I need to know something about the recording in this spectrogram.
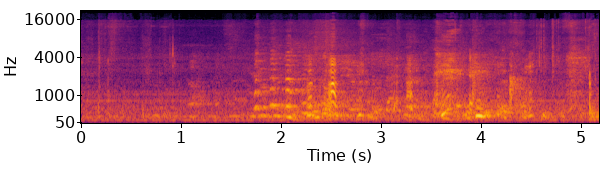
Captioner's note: audience laughs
